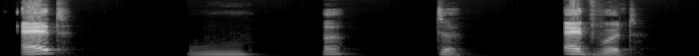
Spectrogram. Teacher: Two syllables. Stress on the first. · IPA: /ˈedwəd/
